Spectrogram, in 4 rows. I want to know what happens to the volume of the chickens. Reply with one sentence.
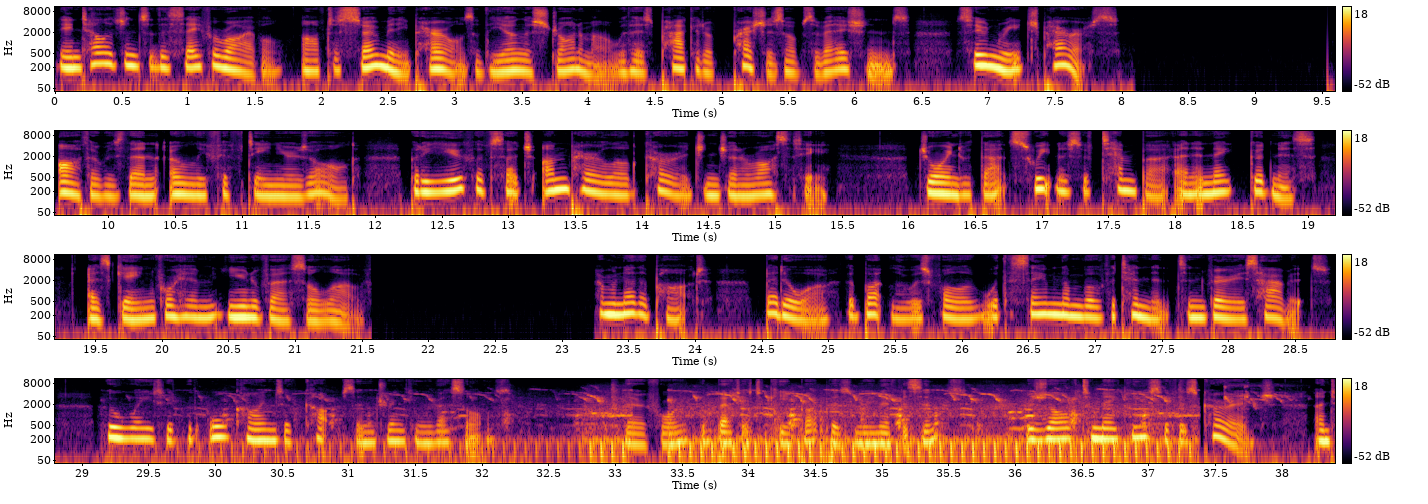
The volume of the chickens goes up.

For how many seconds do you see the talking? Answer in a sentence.
The talking can be heard for 34 seconds in total.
